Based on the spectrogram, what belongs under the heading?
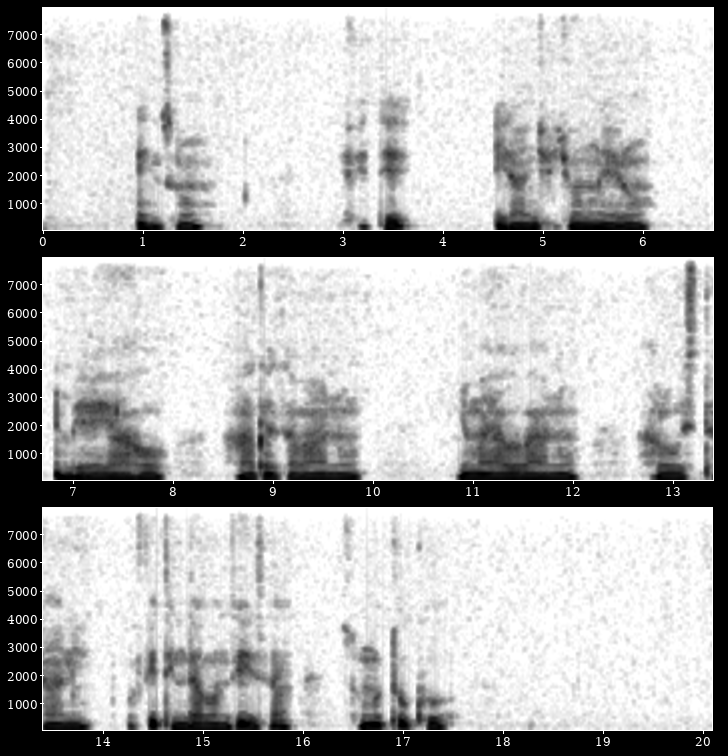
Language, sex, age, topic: Kinyarwanda, female, 25-35, health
